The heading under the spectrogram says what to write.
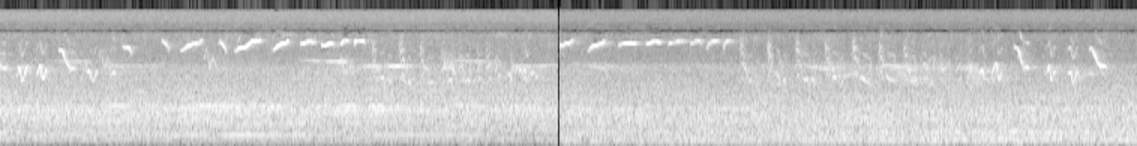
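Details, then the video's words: Ruby-crowned Kinglet, a spring migrant at Mt. Auburn Cemetery, Cambridge, Massachusetts, sings very high, thin notes tumbling in quick twittering runs, pausing once and starting again, with a low steady hum beneath the first half. "the ruby crowned kinglet is smaller than any warbler and probably a better singer [Music] [Applause]"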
